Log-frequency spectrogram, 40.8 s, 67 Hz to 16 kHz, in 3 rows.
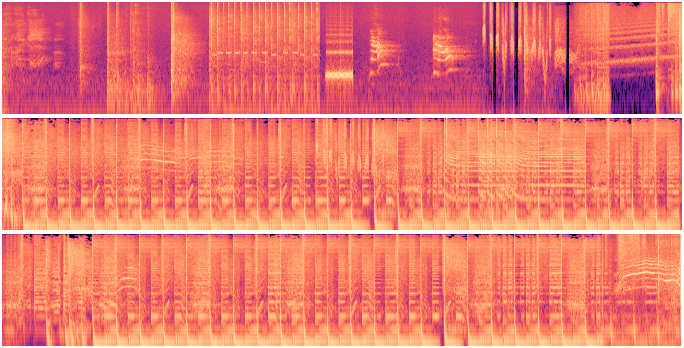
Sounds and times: Music: 11.4 - 40.7.

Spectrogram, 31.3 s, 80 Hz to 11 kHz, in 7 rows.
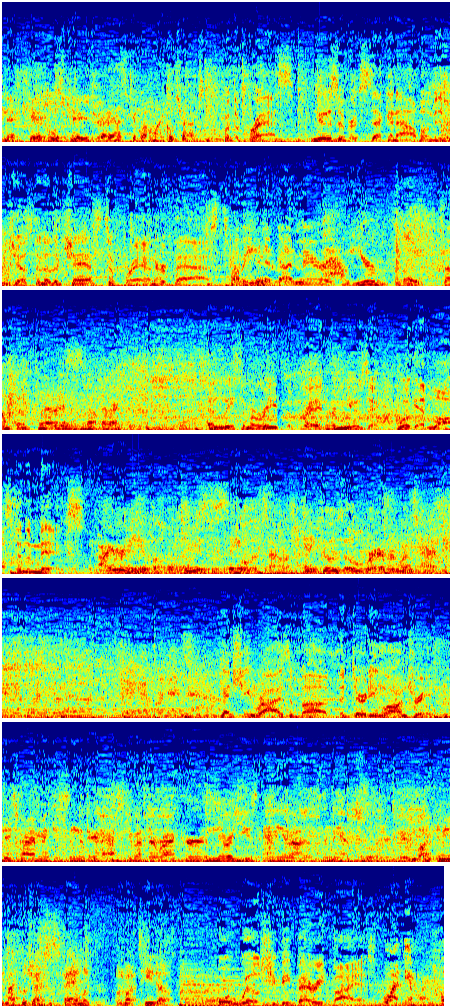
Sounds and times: Speech: 0.0 - 10.4, 11.0 - 18.0, 20.1 - 31.3
Music: 0.0 - 31.3.

